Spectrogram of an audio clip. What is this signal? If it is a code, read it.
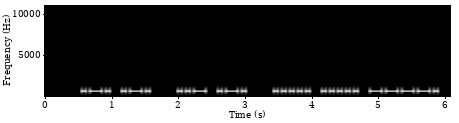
Morse code, heard as a keyed tone, about 20 wpm, 650 Hz. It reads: RR UR 559
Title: SOTA QSO Practice 20wpm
